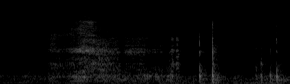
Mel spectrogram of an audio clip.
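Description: Fingertips and short nails scratch along the side of a large, hollow, green molded plastic baby walker tray with a Lucky Baby logo, making a soft, hissing rasp for about a second. This is followed by six quick, light taps with a dull plastic knock. The sound is quiet and close, and each tap dies away almost at once.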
